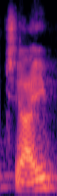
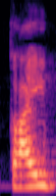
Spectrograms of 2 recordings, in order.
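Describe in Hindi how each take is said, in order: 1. शब्द की शुरुआत "ch" की आवाज़ से होती है। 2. शब्द की शुरुआत "k" की आवाज़ से होती है। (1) "इसको हम लोग चाई पढ़ते हैं" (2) "बहुत से लोग काई पढ़ लेते हैं"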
